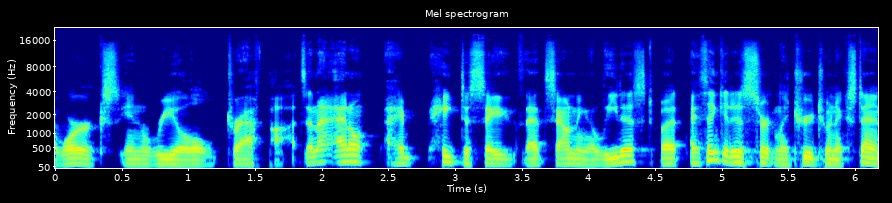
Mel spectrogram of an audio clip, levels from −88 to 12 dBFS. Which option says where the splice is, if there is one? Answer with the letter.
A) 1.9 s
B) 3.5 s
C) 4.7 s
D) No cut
B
